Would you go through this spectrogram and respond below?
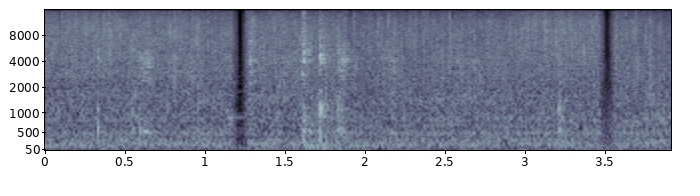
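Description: Lamb sizzles loudly as it is stir-fried with smashed garlic cloves in a wok of medium-hot oil, a dense continuous crackle with brief dips as the pan is tossed.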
